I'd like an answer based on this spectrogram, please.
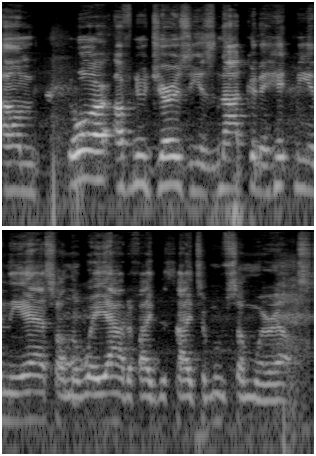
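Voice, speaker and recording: Speaking with a Brooklyn accent at a moderate pace, a man barely pauses, keeping his intonation fairly even over noticeable background noise. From Brooklyn, New York. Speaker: musician and podcast guest. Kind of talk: casual chat. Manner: halting, many fillers and restarts.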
